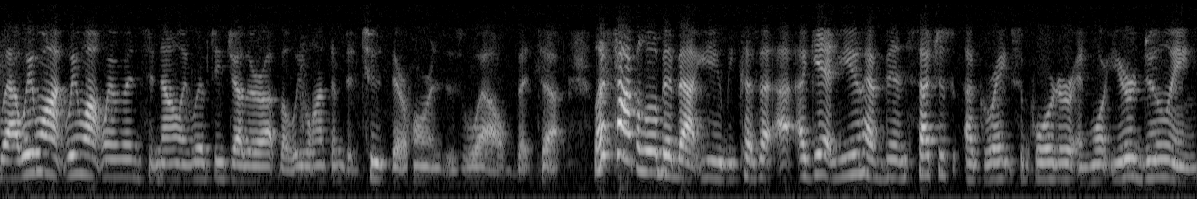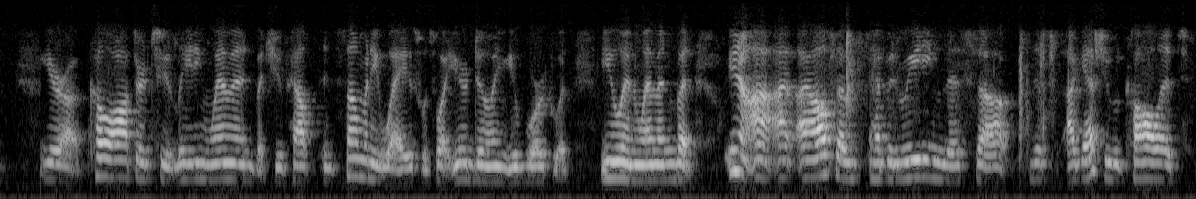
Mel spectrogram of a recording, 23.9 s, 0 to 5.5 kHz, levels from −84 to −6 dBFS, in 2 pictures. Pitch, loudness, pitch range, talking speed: 175 Hz, -31 LUFS, 165-210 Hz, 220 wpm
